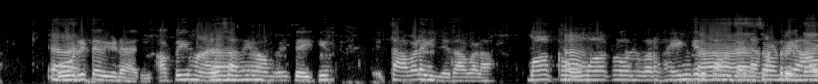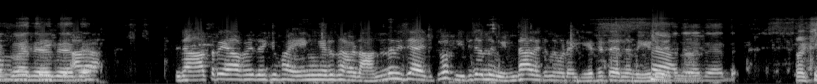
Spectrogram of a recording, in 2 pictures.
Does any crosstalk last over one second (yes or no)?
yes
